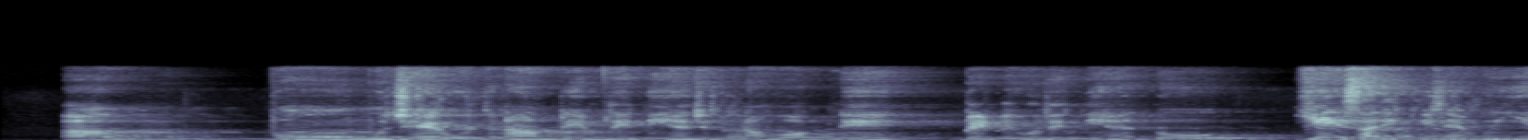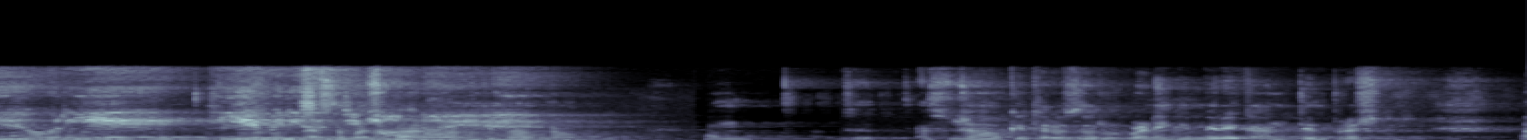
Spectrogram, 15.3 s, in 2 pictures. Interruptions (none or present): present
